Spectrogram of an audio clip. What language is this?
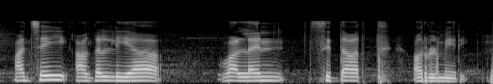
Tamil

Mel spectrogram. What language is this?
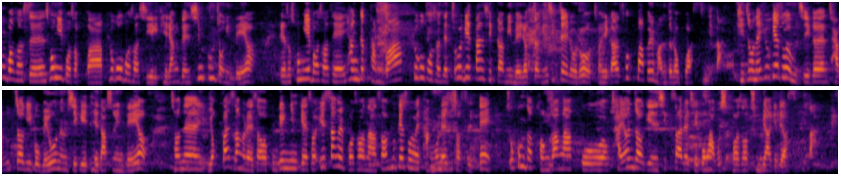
Korean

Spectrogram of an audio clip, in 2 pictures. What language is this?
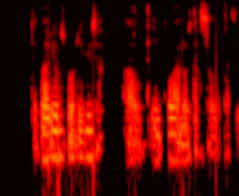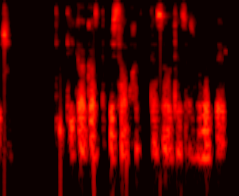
Georgian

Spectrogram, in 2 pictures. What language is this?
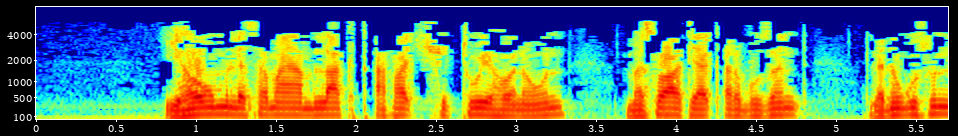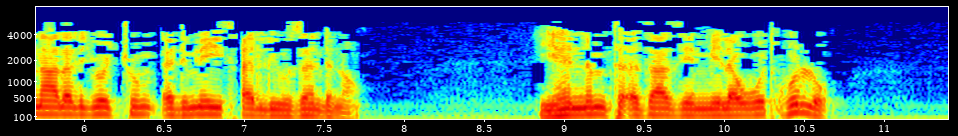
Amharic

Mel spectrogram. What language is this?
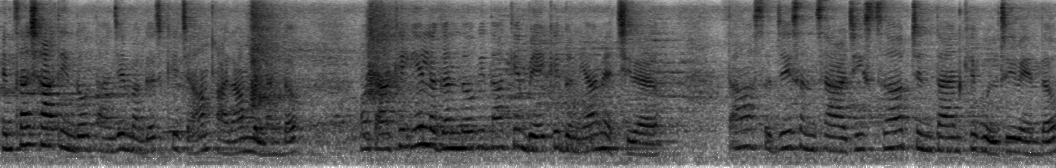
Sindhi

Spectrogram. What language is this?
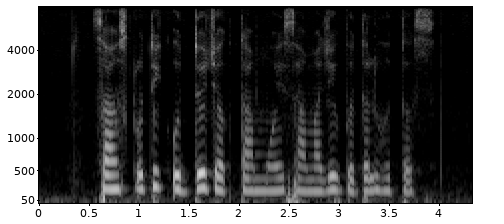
Marathi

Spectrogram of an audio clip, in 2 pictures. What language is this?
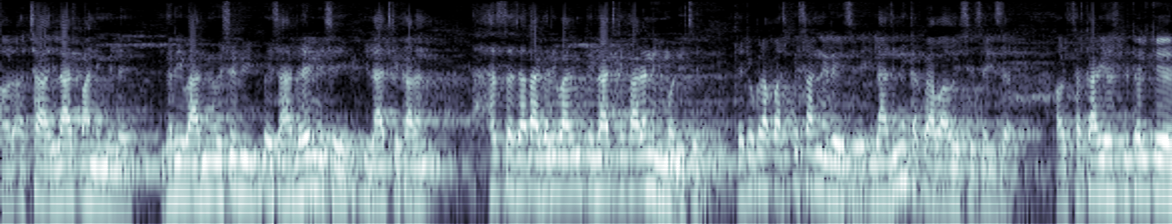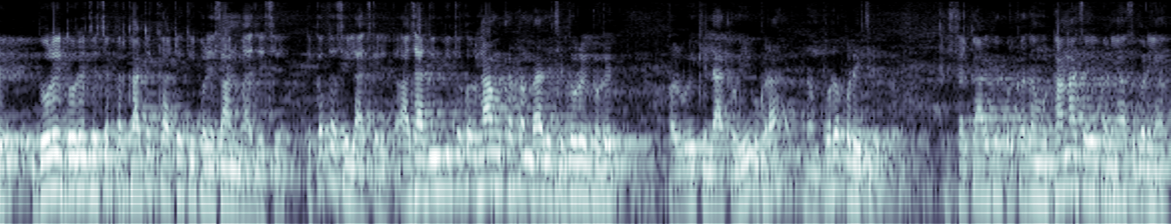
Maithili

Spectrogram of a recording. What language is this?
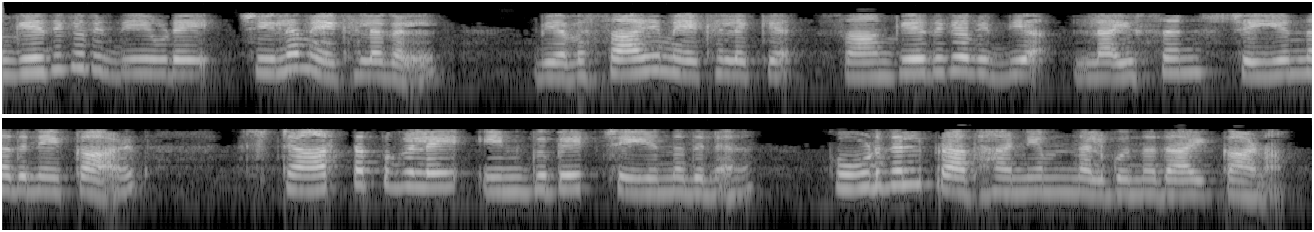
Malayalam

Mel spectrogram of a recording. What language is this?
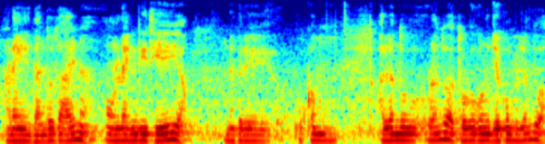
Sindhi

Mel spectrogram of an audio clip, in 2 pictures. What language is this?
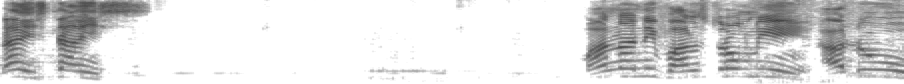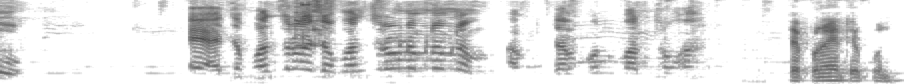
Indonesian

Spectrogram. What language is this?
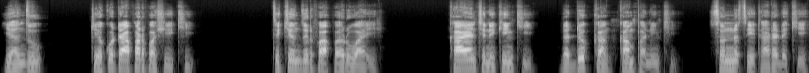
Hausa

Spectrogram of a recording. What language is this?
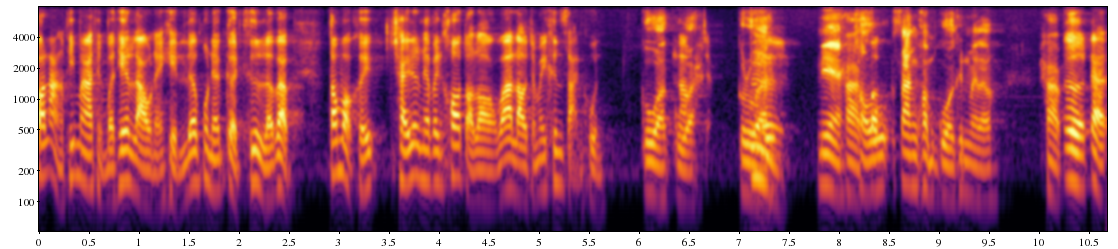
Thai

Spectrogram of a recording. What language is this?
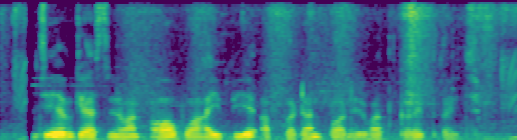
Maithili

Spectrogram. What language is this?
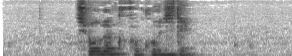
Japanese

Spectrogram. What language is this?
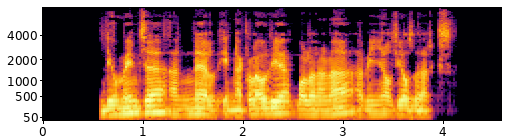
Catalan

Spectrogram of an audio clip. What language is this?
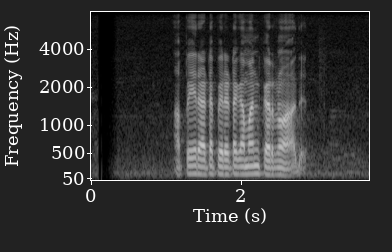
Sinhala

